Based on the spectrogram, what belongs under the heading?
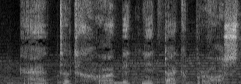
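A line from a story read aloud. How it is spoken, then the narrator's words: Mutter. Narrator (Russian): пробормотал Гэндальф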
